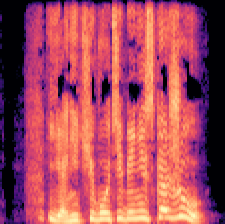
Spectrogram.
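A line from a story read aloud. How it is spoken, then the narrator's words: Shouted. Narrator (Russian): крикнул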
